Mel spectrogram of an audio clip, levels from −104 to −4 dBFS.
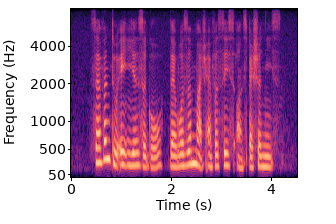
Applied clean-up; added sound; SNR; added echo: none; none; none; none.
